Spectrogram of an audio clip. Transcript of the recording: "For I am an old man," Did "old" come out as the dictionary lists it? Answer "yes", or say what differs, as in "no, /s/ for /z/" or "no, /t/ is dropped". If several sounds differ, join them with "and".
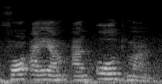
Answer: yes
